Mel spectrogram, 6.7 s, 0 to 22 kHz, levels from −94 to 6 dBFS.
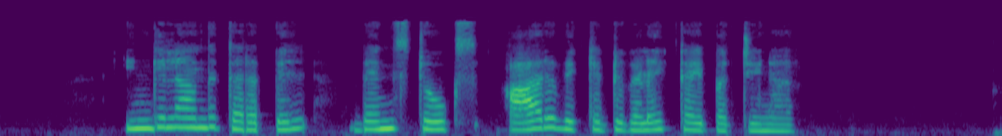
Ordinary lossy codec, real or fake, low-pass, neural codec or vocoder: MP3, 48 kbps; fake; 14.4 kHz; codec, 44.1 kHz, 2.6 kbps, SNAC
